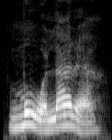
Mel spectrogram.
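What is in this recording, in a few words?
"målare", Swedish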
